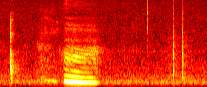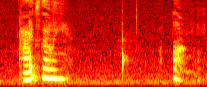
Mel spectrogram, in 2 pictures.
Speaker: Hey, so this baby have the hiccups.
